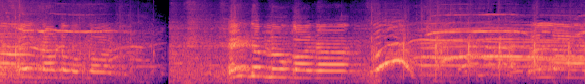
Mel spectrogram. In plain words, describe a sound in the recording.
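A crowd cheers in a large hall.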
